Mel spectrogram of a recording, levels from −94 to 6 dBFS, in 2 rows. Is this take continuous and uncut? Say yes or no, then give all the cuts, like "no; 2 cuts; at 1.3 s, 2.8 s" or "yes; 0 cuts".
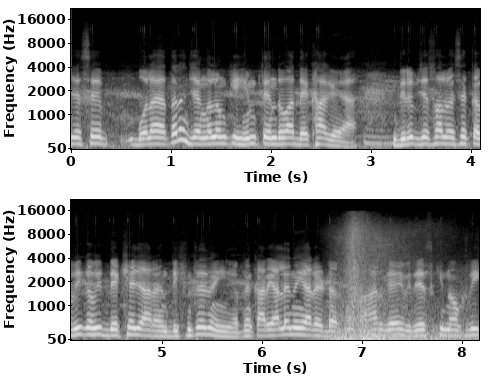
no; 1 cut; at 7.0 s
